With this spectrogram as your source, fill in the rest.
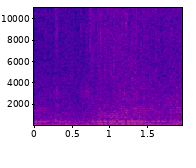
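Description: Honey bees buzz steadily inside an open beehive, a dense close drone with a sustained hum that holds level throughout without breaks.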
